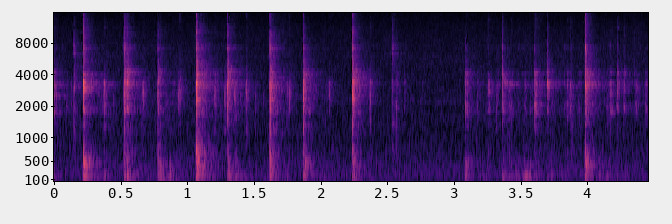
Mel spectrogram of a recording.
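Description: Soft rubber brayer wound with elastic bands, rolled back and forth through a thin layer of wet paint on a craft sheet, giving an irregular run of sharp clicks, about three a second. The clicks ease off for a moment after about two seconds in, then pick up again.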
